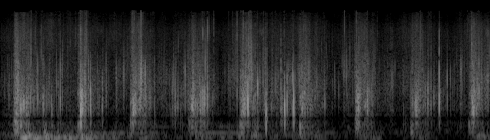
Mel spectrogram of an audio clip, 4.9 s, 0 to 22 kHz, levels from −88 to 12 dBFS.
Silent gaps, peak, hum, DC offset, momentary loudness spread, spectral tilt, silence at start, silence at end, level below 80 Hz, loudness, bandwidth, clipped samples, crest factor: none; -8 dBFS; none; under 0.1%; 9 LU; -1 dB/octave; 0 s; 0 s; -56 dBFS; -38 LUFS; 17 kHz; under 0.1%; 30 dB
